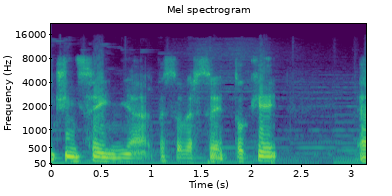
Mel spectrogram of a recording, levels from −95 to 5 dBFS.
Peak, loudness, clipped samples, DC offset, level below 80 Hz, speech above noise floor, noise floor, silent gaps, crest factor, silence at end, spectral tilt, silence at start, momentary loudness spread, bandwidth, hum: -4 dBFS; -18 LUFS; under 0.1%; under 0.1%; -42 dBFS; 25 dB; -43 dBFS; none; 14 dB; 0 s; -5 dB/octave; 0 s; 9 LU; 13.5 kHz; none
